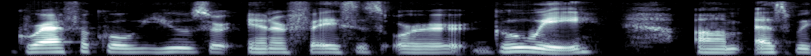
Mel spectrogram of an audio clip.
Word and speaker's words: GUI: Now, guey, which is GUI, the acronym GUI, we pronounce it guey, stands for graphical user interface.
